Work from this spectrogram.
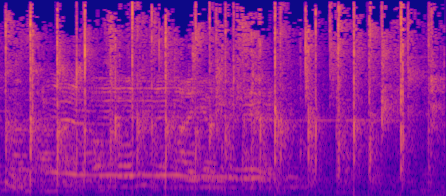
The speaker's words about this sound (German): Und der Applaus für uns übrigens.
